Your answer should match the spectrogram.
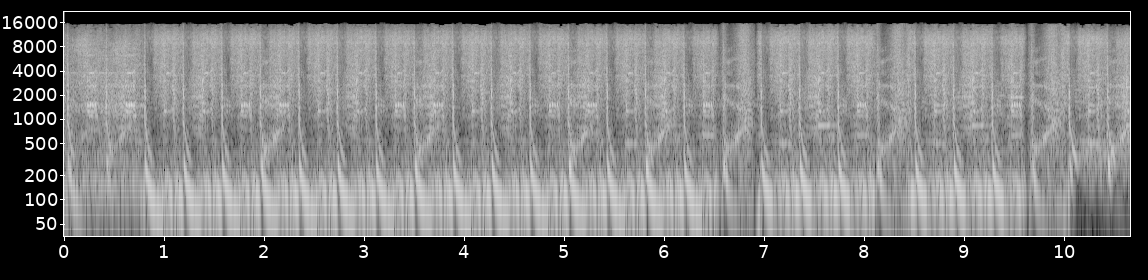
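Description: Hard techno (schranz) played loud, with a fast, steady four-on-the-floor kick drum, each kick's pitch dropping sharply, under busy upper percussion and synth layers.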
